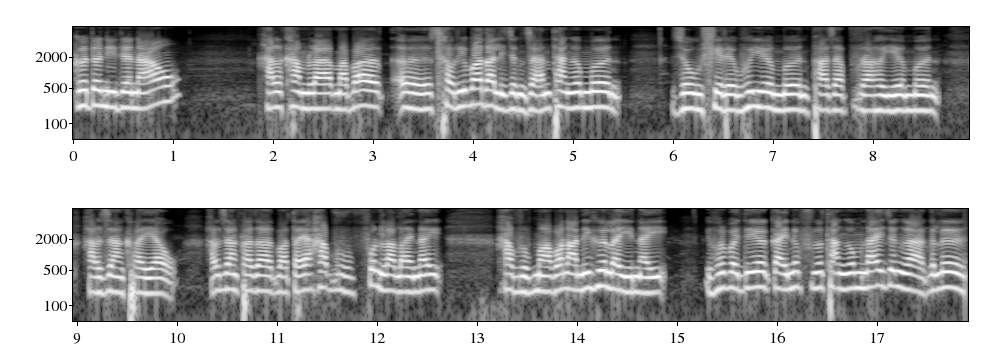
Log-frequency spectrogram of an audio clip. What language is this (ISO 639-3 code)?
brx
